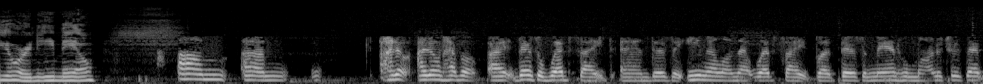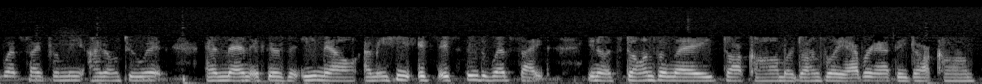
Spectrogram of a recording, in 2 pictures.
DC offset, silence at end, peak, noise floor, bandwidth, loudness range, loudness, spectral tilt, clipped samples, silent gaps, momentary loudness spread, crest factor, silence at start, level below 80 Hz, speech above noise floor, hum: under 0.1%; 0.05 s; -6 dBFS; -51 dBFS; 15.5 kHz; 3 LU; -23 LUFS; -6.5 dB/octave; under 0.1%; none; 9 LU; 18 dB; 0 s; -50 dBFS; 28 dB; none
